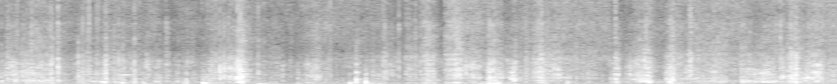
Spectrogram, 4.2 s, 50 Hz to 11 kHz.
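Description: Inflated pink 260 latex twisting balloon being folded and twisted by hand, the rubber squeaking and crackling against itself and the fingers in a run of short irregular creaks.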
